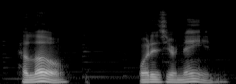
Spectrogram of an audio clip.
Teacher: with the emphasis on name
